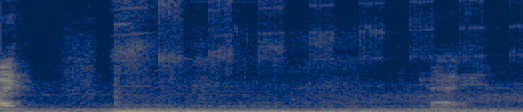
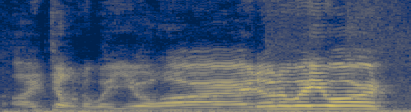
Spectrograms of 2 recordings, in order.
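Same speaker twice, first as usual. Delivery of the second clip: building panic; 6 dB louder than usual. Real, not acted. Player losing track of the attacker, building panic. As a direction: let the panic climb into a shout.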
